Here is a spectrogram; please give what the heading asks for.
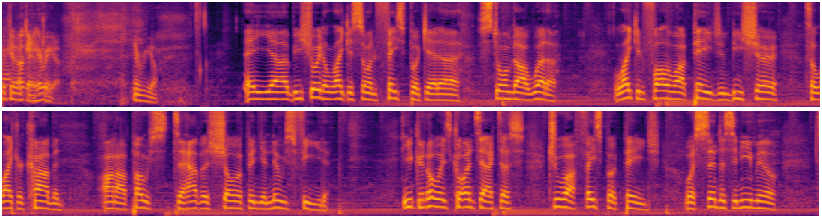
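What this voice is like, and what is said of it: New Jersey accent. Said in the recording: “I want the jersey. The jersey. ... here's ... reading the outro with his jersey accent.”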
